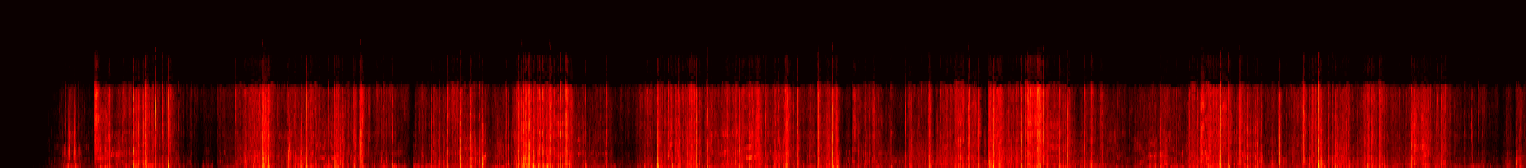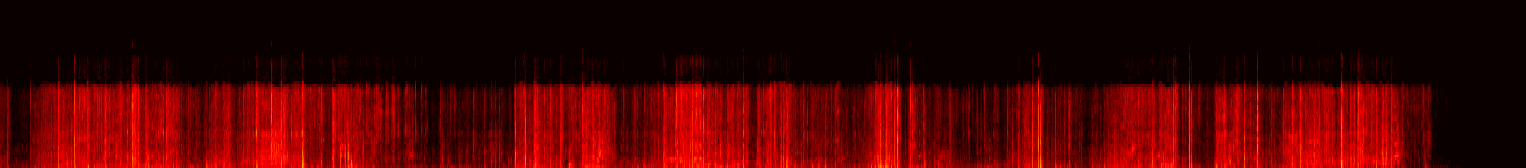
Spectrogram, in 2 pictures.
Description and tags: crunching scraping
Combination of crunching and scraping sounds.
